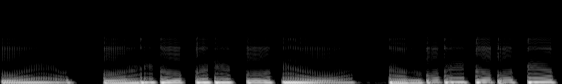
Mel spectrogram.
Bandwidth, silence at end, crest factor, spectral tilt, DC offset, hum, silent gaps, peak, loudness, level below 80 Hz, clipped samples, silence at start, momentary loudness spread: 2.2 kHz; 0.05 s; 14 dB; -12.5 dB/octave; under 0.1%; none; none; -6 dBFS; -21 LUFS; -22 dBFS; under 0.1%; 0 s; 13 LU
